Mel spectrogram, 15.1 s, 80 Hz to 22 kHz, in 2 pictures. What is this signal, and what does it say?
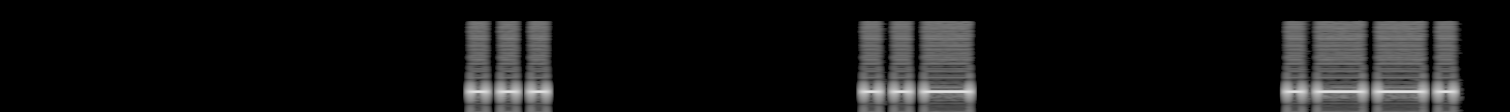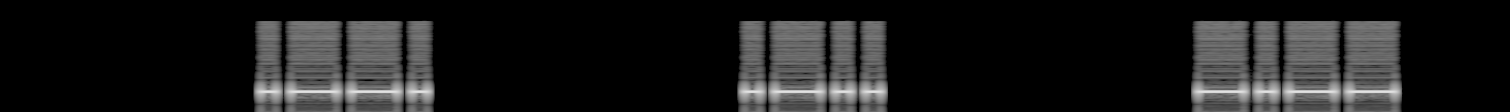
Morse code, heard as a keyed tone, about 16 wpm, spaced as for 5 wpm, 800 Hz. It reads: SUPPLY
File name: Technical Subjects / Technical Subjects-mp3s / Sw Pwr Sup @5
